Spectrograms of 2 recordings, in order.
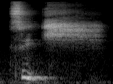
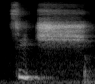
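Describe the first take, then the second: The two takes are said the same way.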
